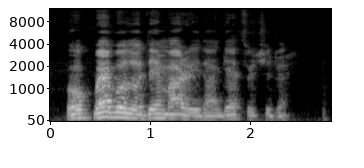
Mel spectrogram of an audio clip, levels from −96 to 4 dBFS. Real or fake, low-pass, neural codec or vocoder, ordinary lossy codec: real; none; none; none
